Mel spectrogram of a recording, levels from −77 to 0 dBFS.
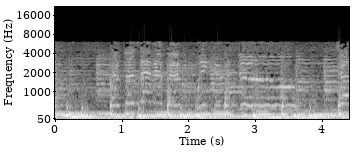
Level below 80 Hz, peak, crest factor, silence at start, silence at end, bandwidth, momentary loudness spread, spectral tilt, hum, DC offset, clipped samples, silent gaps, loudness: -24 dBFS; 0 dBFS; 8 dB; 0 s; 0 s; 6.4 kHz; 2 LU; -6.5 dB/octave; none; 0.3%; under 0.1%; none; -9 LUFS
